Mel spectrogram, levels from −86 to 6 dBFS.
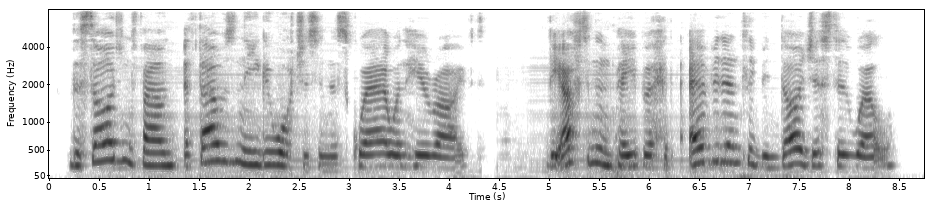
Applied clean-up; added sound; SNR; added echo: neural separator model SepFormer DNS4.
